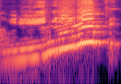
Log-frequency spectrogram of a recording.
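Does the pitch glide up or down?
up. The pitch glides upward as the folds stretch.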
